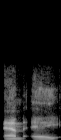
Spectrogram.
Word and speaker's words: Manus: You can follow him on Twitter at ManusBaldspot, MANUS. And you can also it's Manu, man, like Manu Ginobili.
